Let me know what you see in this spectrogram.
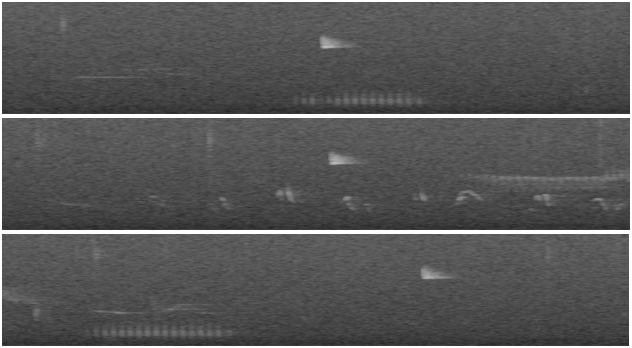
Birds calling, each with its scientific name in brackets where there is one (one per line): Orange-crowned Warbler (Leiothlypis celata)
Pacific-slope Flycatcher (Empidonax difficilis)
Northern Flicker (Colaptes auratus)
Black-headed Grosbeak (Pheucticus melanocephalus)
Hermit Thrush (Catharus guttatus)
